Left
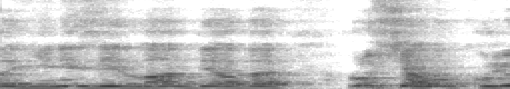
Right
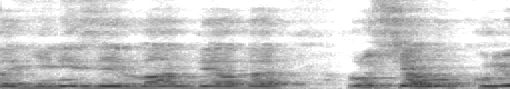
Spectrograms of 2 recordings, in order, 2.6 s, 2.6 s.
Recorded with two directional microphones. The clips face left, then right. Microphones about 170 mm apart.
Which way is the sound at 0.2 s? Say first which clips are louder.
Right 1 dB; 5° right (ahead or behind).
